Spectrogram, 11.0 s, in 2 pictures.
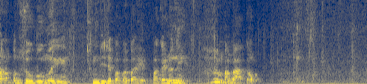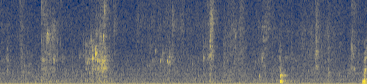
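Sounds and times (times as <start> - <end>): steady low hum: 0.0 - 11.0
crunching crispy skin: 4.0 - 11.0
wet chewing: 4.0 - 11.0
lip smacks: 4.2 - 11.0.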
